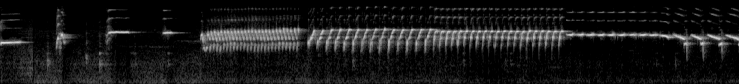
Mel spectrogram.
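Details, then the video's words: Several scattered sharp chips from an excited male canary give way to a dense buzzy roll, then a long fast high trill that slows into separate repeated notes. "Beautiful canary song اواز زيباي قناري نر مست"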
